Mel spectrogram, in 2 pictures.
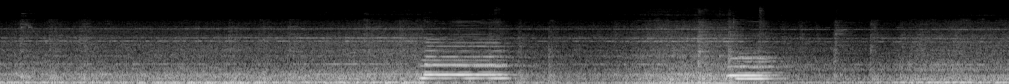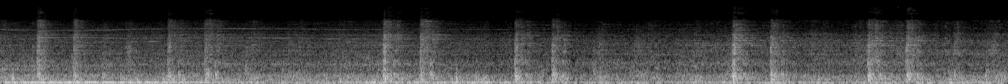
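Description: Indian Railways diesel locomotive hauling a passenger train sounds its multi-tone horn twice, a longer blast and then a short one, over the steady rumble of the train. The locomotive's engine rumble swells as it passes close by, followed by the clickety-clack of the coaches' wheels over the rail joints.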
